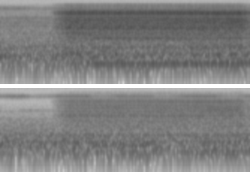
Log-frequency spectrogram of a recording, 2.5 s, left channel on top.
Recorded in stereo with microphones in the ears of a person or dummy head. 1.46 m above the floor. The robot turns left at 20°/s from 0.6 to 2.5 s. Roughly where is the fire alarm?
No fire alarm in this recording.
